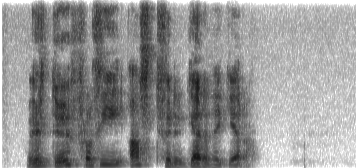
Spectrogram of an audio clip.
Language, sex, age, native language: Icelandic, male, 50-59, Icelandic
